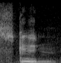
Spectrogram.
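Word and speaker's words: Scone: True to their word, the bombs major says the stone also known as the stone of schoon. It's pronounced s c o n e. It's skoon.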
